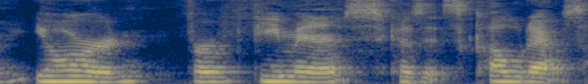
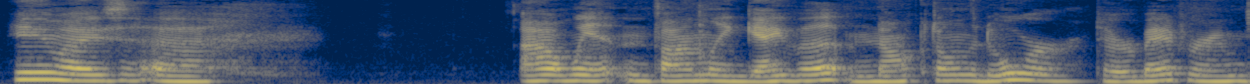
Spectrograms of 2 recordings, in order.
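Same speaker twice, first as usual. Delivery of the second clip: ordinary talk, nothing marked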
